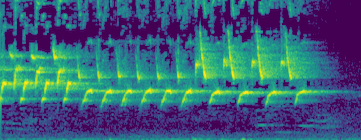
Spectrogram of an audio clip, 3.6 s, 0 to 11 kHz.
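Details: Goldfinch-canary hybrid, from a male goldfinch and female canary, singing a clean limpio song composition trained on goldfinch base calls in 2021. A continuous, rapid stream of high, sparkling twittered notes repeated several times a second, fading out at the end.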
